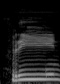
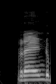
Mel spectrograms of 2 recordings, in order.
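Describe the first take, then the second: First: The vowel sounds like a long 'ee'. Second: The vowel sounds like a short 'eh'. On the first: The speaker calls it wrong. "इसे फ्रींड या या फ्रेंड या फ्राइंड नहीं बोलते" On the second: The speaker calls it right. "फ्रेंड बोलते हैं"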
